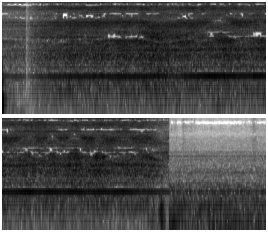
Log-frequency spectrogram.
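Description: Air rushing through a thin nozzle cleaning the pins of a CPU socket: a steady hiss with a constant motor whine underneath, cutting off about a second and a half before the end.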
